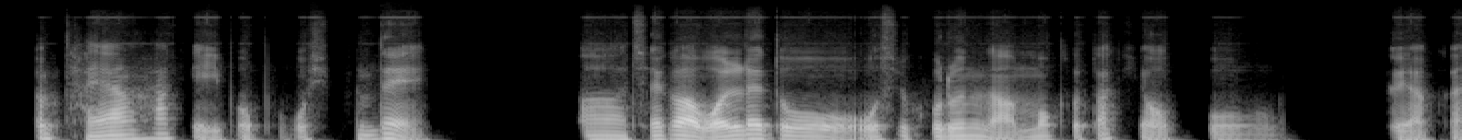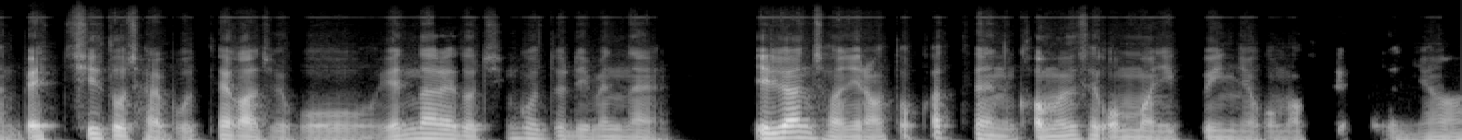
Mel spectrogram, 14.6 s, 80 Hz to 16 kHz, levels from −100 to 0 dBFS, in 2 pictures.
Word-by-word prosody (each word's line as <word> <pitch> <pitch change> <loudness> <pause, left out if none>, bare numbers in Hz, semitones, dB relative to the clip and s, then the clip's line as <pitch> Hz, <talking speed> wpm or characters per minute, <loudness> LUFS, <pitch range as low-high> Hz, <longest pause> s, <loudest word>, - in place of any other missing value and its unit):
좀 - - -3
다양하게 115 0 0
입어 80 - -5
보고 85 +1 -10
싶은데 110 - -3 0.7
아 105 0 -1
제가 105 -1 +5
원래도 95 -2 +3
옷을 90 +2 -3
고르는 95 0 0
안목도 85 +7 -2
딱히 65 - -6
없고 75 +2 -7 0.6
약간 80 -1 -4
매치도 105 +5 +3
잘 80 -6 -1
못해 80 +9 -1
가지고 80 -4 -1
옛날에도 115 -2 +3
친구들이 115 -4 -5
맨날 90 -2 -4 0.4
1 150 +2 +9
전이랑 90 -5 0
똑같은 90 - -2
검은색 105 +5 +2
옷만 85 -2 0
입고 75 0 -8
있냐고 80 -2 -4
막 80 0 -8 0.3
그랬거든요. 85 +3 -5
90 Hz, 300 characters per minute, -26 LUFS, 80-105 Hz, 0.7 s, 1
